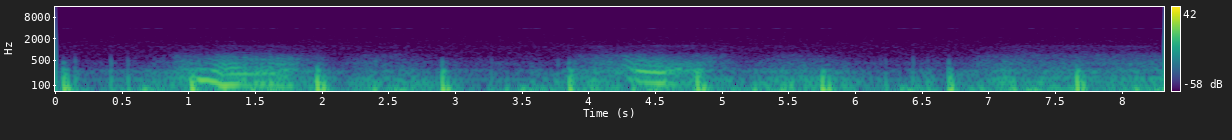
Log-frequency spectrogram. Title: Female heartbeat during resting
